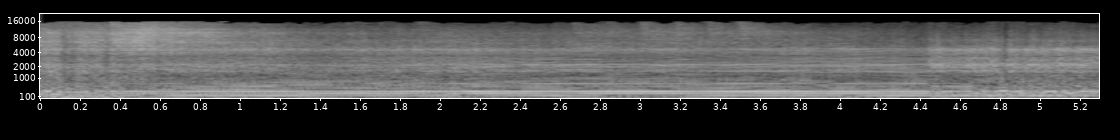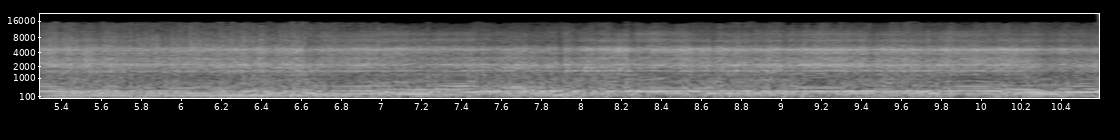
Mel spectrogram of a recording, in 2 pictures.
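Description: Live punk band playing loud distorted electric guitar and bass. For the first few seconds a chord is held and left ringing, then the band breaks into a busier passage.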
